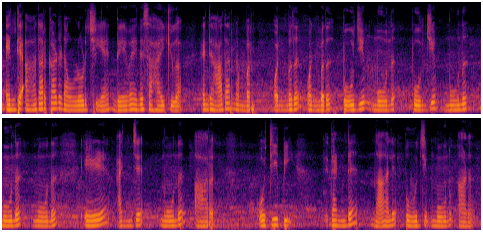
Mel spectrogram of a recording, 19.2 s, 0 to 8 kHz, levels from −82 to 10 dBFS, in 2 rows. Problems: constant background noise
